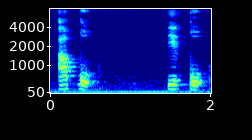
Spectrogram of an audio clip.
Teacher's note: Qaf aku kalau mati maka akan keluar cengkoknya, memantul yang namanya huruf qalqalah · Nah, jadi nekuknya itu terasa di dalam, terasa di dalam. Qaf bertempat di pangkal lidah dekat anak lidah dengan langit-langit dan lurus di atasnya.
